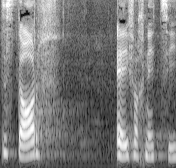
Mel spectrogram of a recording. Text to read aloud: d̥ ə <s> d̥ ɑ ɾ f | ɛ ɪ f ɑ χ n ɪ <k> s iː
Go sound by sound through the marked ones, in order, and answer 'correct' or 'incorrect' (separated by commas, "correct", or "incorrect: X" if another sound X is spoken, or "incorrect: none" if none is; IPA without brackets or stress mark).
correct, incorrect: t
